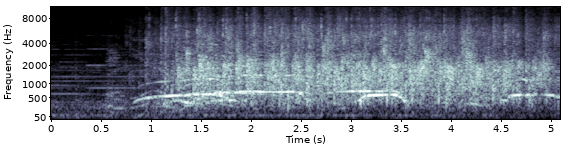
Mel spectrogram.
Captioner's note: cheering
